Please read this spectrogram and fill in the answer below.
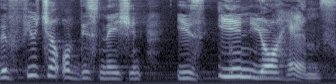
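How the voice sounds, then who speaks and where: A woman at a very slow pace in a very clean recording with a silent background. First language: not English. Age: old. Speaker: graduation speaker. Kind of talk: commencement address. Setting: graduation ceremony hall.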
